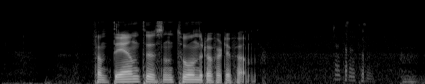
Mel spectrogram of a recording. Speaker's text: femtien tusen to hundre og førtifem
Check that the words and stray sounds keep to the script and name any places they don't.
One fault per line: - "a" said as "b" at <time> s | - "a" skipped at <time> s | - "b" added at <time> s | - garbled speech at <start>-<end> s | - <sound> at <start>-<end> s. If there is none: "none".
- chirp at 3.3-3.8 s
